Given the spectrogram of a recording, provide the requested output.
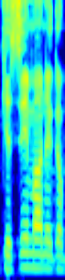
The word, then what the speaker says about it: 겟세마네: 여러분, 겟세마네가 무슨 뜻이죠? 네, 발음을 잘 하셔야 됩니다. 네, 겟세마네입니다.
